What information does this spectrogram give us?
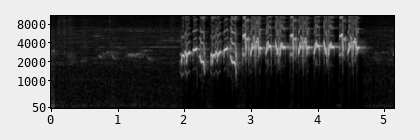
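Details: Sooty-headed bulbul (kutilang) calling as a lure for wild birds: a loud run of liquid, bubbling whistled notes, quickly repeated for nearly three seconds, after a quiet start with a faint distant call.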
